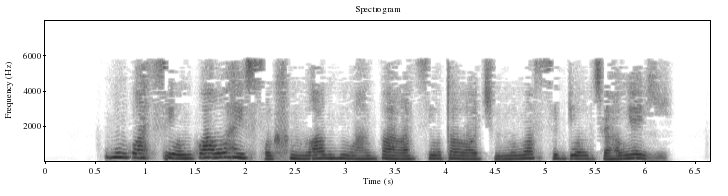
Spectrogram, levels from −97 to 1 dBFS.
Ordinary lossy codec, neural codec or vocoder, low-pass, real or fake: MP3, 24 kbps; codec, 16 kHz, 0.5 kbps, FreqCodec, smaller model; 7.2 kHz; fake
